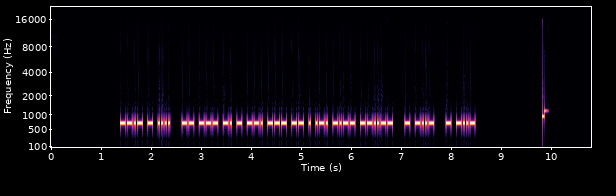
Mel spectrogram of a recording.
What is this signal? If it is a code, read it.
Morse code, heard as a keyed tone, about 36 wpm, 700 Hz. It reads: QTH MONTGOMERY, TX TX
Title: K1USN SST QSO Practice 35wpm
